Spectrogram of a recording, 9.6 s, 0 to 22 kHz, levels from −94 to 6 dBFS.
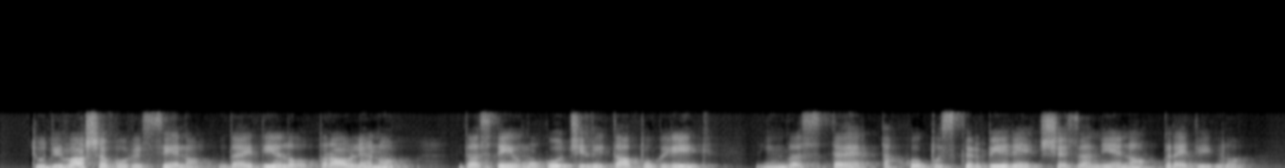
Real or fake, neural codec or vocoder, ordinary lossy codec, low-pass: fake; codec, 16 kHz, 1 kbps, FunCodec, trained on Chinese and English, 50 frames a second; none; 7.2 kHz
